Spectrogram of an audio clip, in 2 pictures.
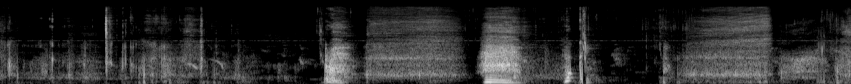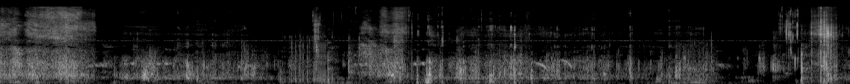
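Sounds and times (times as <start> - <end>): wet chewing and lip smacks: 0.0 - 2.4, 5.7 - 6.9, 8.1 - 17.0
loud breathy bursts: 3.3 - 5.4, 6.8 - 9.5.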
